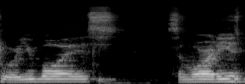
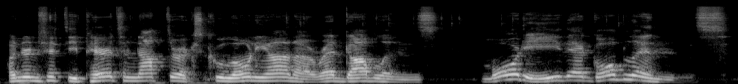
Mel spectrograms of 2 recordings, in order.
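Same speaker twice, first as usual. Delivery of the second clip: usual speaking voice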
